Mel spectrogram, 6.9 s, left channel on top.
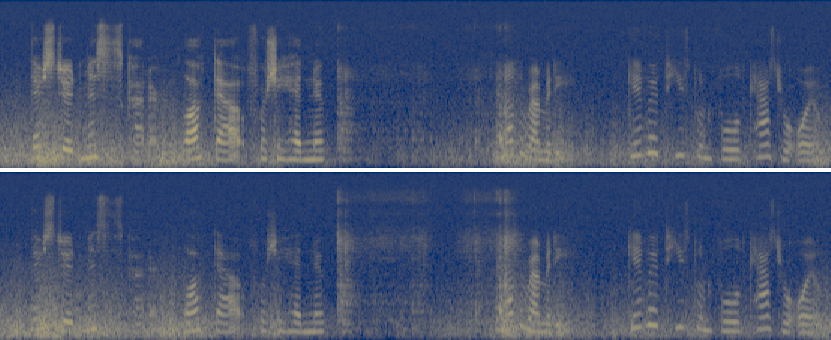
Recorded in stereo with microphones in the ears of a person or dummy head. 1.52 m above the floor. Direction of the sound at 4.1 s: Centre (ahead or behind).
